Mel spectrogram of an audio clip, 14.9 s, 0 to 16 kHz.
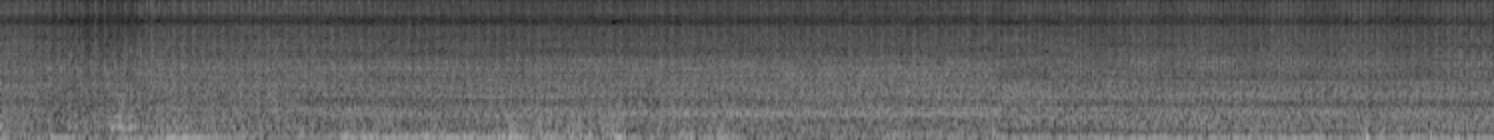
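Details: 1960 Grumman Olson Kurbside step van 235 six, first run since 1992, cold (about 30s °F): steady, even idle, no knocks or misses, just a faint rattle from the unbolted valve cover; runs healthy, owner sees no issues.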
